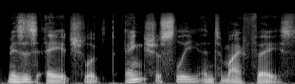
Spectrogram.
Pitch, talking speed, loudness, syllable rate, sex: 100 Hz, 140 wpm, -19 LUFS, 4.3 syllables/s, male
